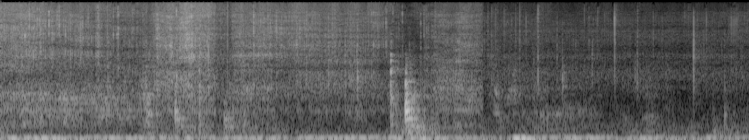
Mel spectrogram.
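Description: Green onion skewers fry in a little oil in a pan, a close, continuous sizzle with occasional scraping and pressing sounds as the onions are moved and pressed down.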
